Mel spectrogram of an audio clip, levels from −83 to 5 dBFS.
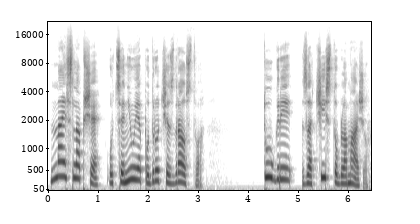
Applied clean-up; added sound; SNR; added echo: none; none; none; none.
